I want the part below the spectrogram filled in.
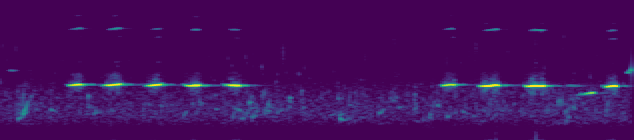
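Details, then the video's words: White-rumped shama master training recording: the same clear whistled note repeated five times about every third of a second, a short pause, then another series of matching whistles ending on a lower slur. "Masteran murai"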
